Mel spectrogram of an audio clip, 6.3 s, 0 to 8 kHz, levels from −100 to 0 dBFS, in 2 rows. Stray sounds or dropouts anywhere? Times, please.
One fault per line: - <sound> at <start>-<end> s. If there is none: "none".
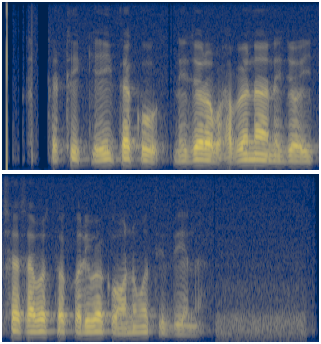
none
